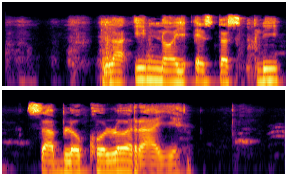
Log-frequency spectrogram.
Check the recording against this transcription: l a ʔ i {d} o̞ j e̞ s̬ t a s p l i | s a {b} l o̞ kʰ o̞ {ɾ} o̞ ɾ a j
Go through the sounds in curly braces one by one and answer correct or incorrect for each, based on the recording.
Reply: incorrect: n, correct, incorrect: l

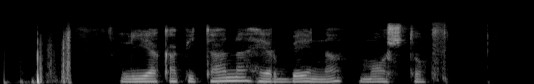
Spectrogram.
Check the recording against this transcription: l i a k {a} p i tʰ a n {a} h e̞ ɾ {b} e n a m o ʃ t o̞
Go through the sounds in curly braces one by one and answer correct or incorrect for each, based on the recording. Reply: correct, correct, correct

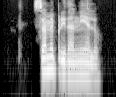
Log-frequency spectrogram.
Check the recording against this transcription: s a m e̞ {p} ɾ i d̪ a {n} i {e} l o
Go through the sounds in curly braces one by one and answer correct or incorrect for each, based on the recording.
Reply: correct, correct, correct

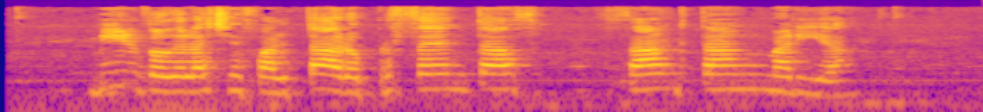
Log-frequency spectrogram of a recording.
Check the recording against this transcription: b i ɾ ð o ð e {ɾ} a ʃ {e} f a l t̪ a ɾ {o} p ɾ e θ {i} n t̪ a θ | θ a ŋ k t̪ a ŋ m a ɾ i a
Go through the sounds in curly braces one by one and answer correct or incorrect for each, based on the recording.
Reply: incorrect: l, correct, correct, incorrect: e

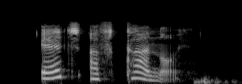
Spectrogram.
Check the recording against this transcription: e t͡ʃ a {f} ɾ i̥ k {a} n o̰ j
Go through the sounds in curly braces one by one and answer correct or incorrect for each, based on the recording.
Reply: correct, correct

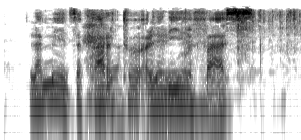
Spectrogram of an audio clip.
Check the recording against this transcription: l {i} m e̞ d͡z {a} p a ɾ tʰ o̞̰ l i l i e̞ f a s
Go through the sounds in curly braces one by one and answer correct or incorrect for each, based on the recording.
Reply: incorrect: a, correct

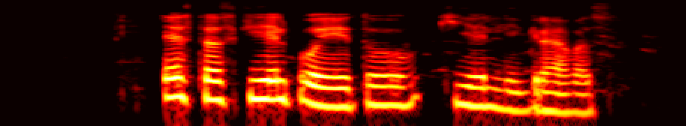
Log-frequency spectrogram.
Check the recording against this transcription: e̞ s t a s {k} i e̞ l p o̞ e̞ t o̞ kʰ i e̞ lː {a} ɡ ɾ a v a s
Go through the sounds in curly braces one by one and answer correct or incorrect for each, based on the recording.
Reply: correct, incorrect: i

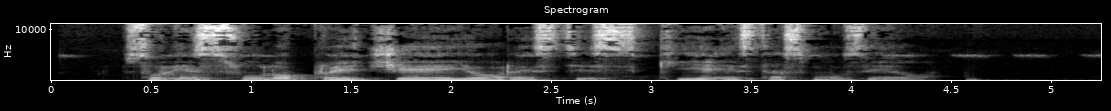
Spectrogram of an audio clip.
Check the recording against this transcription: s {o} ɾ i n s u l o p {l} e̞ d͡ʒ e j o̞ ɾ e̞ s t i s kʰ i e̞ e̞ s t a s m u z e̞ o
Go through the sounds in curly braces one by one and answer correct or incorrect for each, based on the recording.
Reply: incorrect: u, incorrect: ɾ

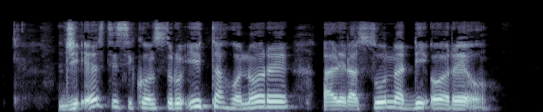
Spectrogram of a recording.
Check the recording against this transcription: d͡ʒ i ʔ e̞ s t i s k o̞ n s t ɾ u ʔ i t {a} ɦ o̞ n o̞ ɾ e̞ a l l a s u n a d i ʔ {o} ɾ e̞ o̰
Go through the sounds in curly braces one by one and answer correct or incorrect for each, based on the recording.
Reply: correct, correct

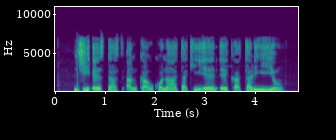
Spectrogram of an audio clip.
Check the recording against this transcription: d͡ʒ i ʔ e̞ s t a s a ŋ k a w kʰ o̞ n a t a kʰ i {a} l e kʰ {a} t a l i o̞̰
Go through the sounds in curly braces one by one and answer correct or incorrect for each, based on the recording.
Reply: incorrect: e, correct

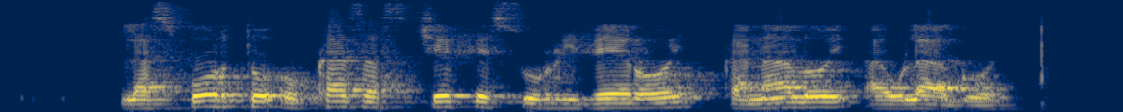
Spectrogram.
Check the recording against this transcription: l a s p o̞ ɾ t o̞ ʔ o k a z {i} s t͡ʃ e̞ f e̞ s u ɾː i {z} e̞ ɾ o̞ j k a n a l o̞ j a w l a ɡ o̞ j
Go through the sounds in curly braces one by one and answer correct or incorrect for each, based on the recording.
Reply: incorrect: a, incorrect: v

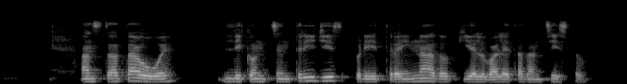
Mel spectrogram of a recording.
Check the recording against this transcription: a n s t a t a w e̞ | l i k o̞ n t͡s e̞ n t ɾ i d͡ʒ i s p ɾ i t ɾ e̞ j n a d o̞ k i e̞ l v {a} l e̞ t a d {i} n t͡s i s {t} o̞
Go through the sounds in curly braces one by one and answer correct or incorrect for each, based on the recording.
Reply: correct, incorrect: a, correct

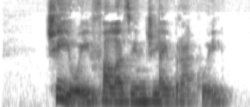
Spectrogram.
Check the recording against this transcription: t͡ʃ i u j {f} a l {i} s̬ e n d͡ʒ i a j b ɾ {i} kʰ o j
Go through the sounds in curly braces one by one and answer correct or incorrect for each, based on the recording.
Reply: correct, incorrect: a, incorrect: a

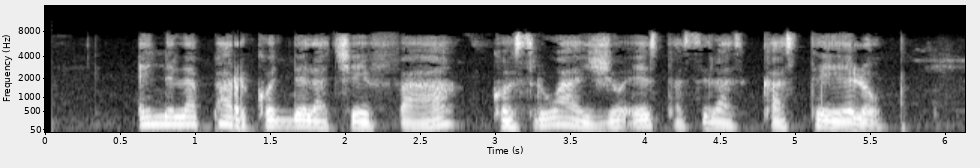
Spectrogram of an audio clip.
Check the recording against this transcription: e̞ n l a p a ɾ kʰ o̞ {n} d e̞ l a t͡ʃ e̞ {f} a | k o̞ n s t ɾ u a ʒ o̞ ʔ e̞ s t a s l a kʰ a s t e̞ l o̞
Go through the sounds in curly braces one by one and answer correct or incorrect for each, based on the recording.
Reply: incorrect: none, correct

